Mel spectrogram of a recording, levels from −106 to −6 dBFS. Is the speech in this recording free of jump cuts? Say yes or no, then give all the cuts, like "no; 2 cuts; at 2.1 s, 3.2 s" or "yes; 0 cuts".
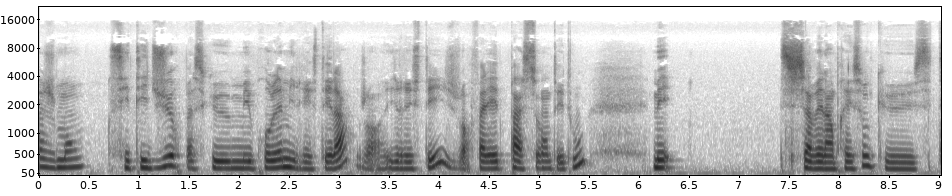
yes; 0 cuts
